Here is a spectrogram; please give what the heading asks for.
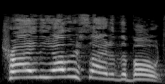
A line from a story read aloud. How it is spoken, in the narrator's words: he shouts back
